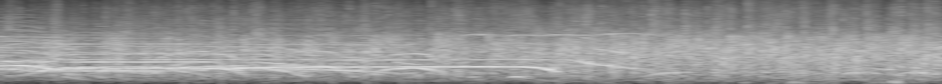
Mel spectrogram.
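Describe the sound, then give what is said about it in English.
A crowd applauds loudly and steadily as guests Mark Ellis, Josh Wolf, Ross Marquand and Freddie Prinze Jr. are welcomed, a dense wash of clapping with cheers and shrill whistles rising over it, sustained throughout without easing. “Please give a big warm welcome to Mark Ellis, Josh Wolf, Ross Marquand, and Freddie Prinze Jr.”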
